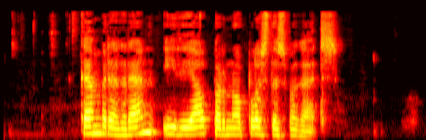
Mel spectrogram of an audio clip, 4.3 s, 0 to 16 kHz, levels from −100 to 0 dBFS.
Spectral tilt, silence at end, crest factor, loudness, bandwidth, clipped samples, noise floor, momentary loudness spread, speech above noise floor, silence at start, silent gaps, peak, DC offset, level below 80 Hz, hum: -4.5 dB/octave; 0.9 s; 18 dB; -22 LUFS; 11.5 kHz; under 0.1%; -67 dBFS; 7 LU; 46 dB; 0.8 s; none; -6 dBFS; under 0.1%; -68 dBFS; none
